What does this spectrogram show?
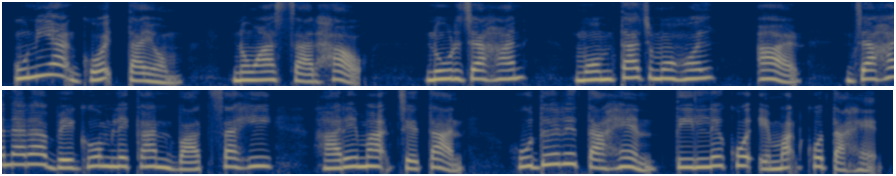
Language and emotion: Santali, neutral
